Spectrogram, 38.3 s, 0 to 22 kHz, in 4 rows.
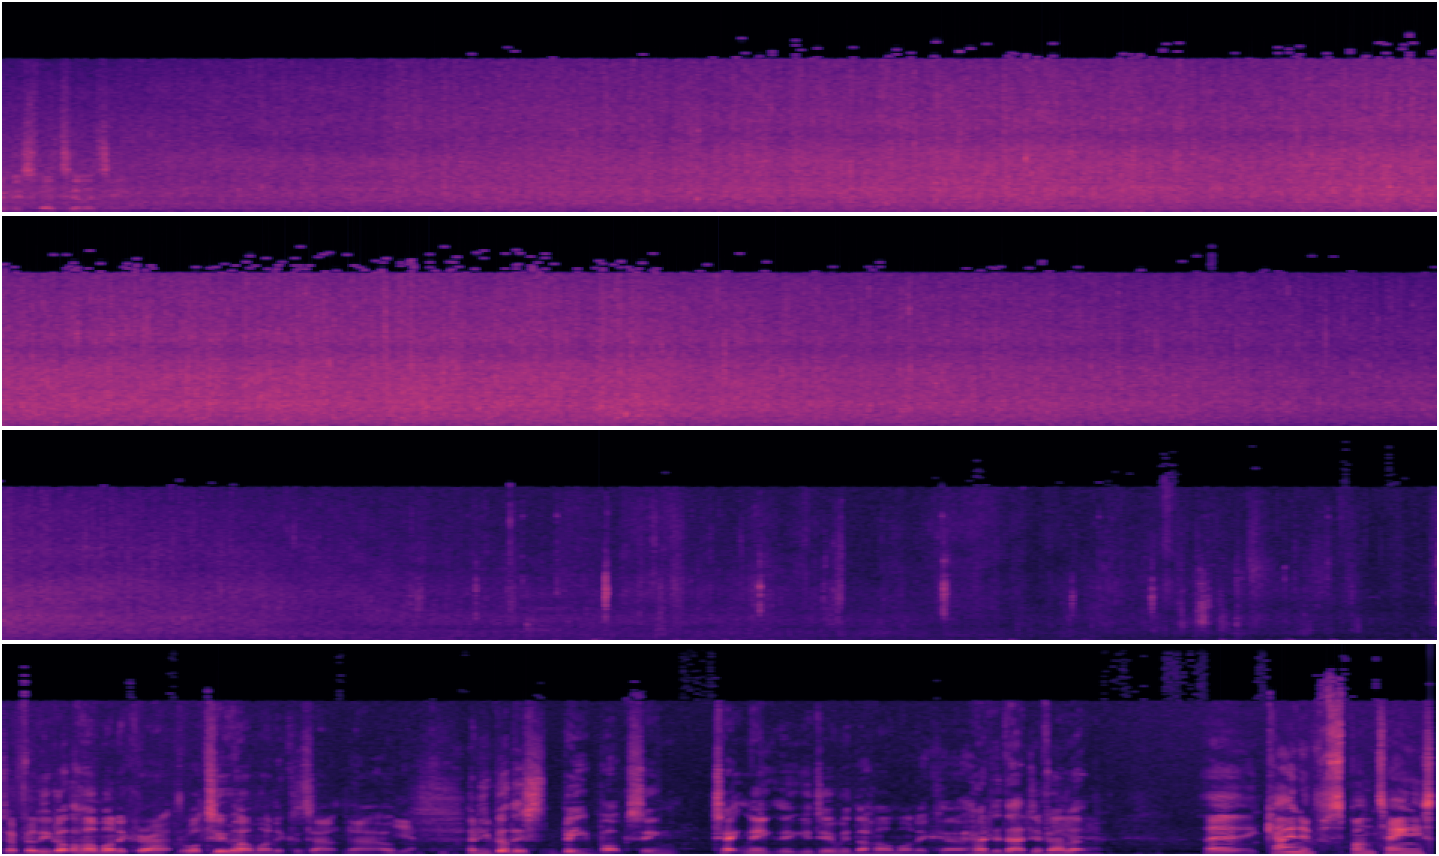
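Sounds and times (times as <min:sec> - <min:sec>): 
water flowing over stone: 0:00.0 - 0:22.0
speech: 0:00.2 - 0:01.1, 0:28.8 - 0:36.2, 0:36.8 - 0:38.2.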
